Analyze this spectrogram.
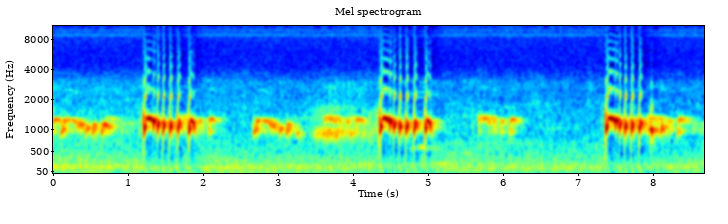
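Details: Lively local zebra dove uttering three stuttering cooing phrases roughly every three seconds, each a quick string of pulsed beats at a steady mid pitch, with fainter soft coos filling the gaps over a faint low hum.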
